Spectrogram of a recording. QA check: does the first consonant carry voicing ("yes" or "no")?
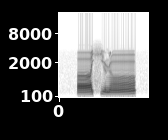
no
